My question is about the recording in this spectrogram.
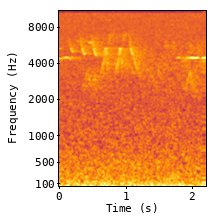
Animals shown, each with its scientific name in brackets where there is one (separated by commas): Red-eyed Vireo (Vireo olivaceus), White-throated Sparrow (Zonotrichia albicollis), Chestnut-sided Warbler (Setophaga pensylvanica), Eastern Wood-Pewee (Contopus virens)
